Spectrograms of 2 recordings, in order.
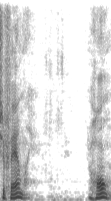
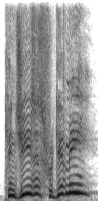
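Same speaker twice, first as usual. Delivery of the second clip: pleading question; 9 semitones higher, 5 dB louder, slower than usual. Retold or imitated. Deaf man asking, weeping.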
